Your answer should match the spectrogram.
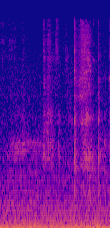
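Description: Hands unwrapping a small gift parcel: the wrapping rustles and crinkles, with a few short crackles.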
